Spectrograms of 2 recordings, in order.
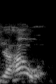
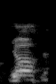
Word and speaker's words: Yahweh: now, when you said it in the Paleo Hebrew, like how is it supposed to be pronunciated? It's Yahweh. Yahweh.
